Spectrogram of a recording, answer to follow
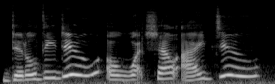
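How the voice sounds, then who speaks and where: A panicky little girl from a picture book, voiced by a woman, pitched high and crying out in singsong. Her delivery swoops up and down, with a close, dry sound. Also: very animated, a little slow, dry recording. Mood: singsong dismay. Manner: yelling, exclaiming in singsong. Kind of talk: children's storybook read-aloud character.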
